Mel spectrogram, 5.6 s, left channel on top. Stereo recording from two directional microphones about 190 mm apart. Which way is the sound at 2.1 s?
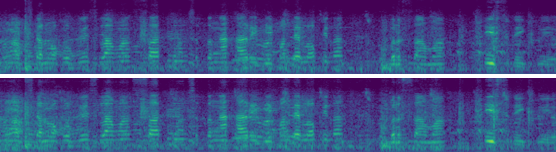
Centre (ahead or behind).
